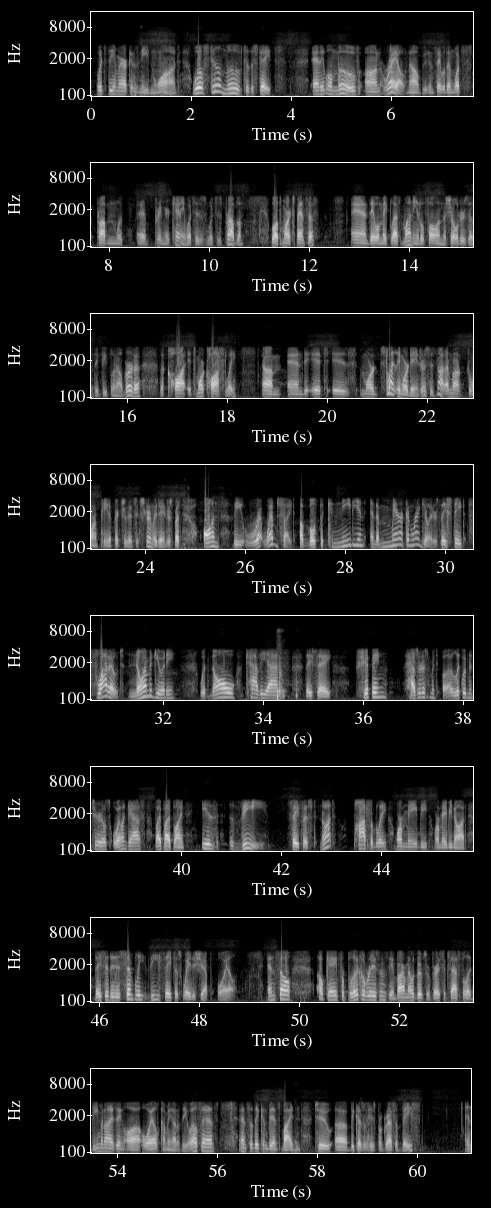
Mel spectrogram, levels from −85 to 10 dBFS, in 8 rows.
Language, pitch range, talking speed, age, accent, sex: English, 125-185 Hz, 165 wpm, 60-79, American, male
